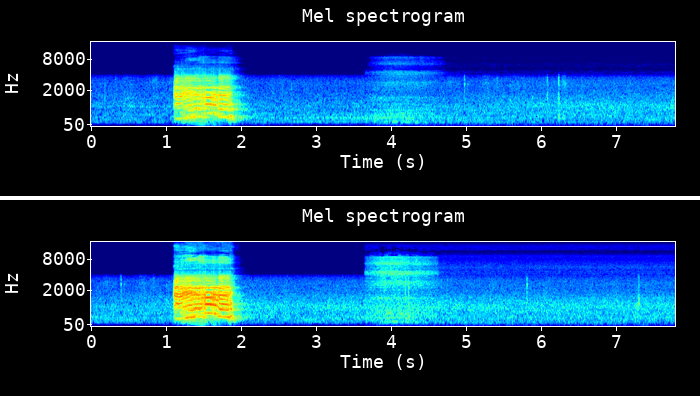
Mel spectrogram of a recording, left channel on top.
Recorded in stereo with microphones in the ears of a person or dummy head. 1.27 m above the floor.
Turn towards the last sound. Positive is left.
turn(degrees=-90)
